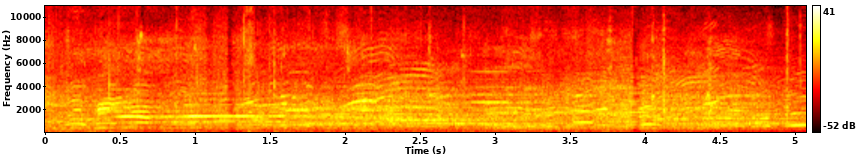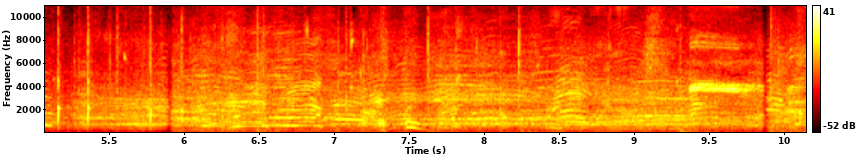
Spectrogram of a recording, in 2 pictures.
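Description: A basketball being dribbled on a hardwood court, with sneakers squeaking under running players and crowd voices calling throughout.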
